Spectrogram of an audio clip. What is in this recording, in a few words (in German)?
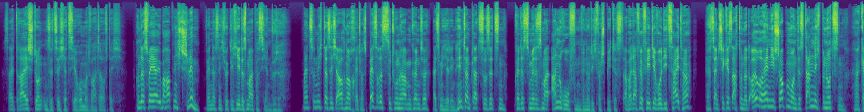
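verärgert; LOFT VOICES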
